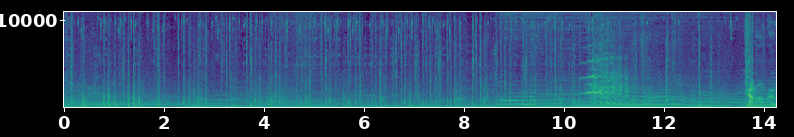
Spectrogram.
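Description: Roach, a horse in The Witcher 3, gallops with steady clip-clop hoofbeats over continuous game music, with a brief flurry of other game sounds near the end.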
